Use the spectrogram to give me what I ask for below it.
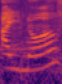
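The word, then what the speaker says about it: Ainhoa: Ainoa. It's like Ainoa plus an A.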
